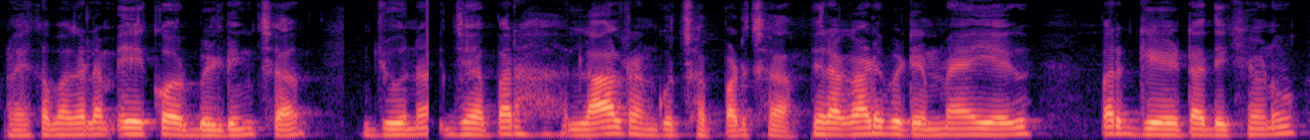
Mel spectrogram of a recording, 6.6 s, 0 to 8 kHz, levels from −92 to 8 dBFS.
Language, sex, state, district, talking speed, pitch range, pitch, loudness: Hindi, male, Uttarakhand, Tehri Garhwal, 220 wpm, 120-135 Hz, 125 Hz, -17 LUFS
